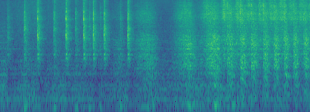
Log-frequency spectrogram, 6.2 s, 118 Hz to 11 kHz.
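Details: 1985 VW Cabriolet off the road for 17 years, cranked on a weak jump starter: sluggish, uneven starter churning about two turns a second with hissing between; slow cranking from low battery.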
